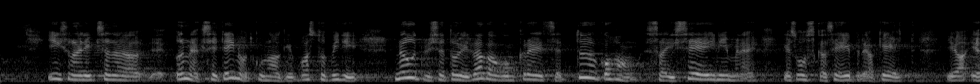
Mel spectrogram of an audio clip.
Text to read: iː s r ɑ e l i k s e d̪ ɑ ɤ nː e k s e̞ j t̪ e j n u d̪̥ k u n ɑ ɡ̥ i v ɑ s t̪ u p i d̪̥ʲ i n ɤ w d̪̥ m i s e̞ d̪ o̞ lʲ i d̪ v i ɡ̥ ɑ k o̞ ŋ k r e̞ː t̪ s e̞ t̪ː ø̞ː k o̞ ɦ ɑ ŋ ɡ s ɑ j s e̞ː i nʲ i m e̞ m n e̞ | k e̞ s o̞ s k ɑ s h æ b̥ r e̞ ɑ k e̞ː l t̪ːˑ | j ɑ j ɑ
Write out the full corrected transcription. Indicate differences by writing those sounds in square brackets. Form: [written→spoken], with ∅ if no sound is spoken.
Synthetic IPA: iː s r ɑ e l i k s e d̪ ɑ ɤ nː e k s e̞ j t̪ e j n u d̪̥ k u n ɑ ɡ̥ i v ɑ s t̪ u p i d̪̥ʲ i n ɤ w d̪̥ m i s e̞ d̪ o̞ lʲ i d̪ v [i→æ] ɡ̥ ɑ k o̞ ŋ k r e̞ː t̪ s e̞ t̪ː ø̞ː k o̞ ɦ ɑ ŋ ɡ s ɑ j s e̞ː i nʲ i m e̞ [m→∅] n e̞ | k e̞ s o̞ s k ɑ s h [æ→e] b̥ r e̞ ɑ k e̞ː l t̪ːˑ | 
